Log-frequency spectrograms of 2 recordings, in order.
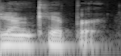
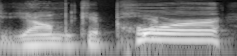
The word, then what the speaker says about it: Yom Kippur: and uh you know i didn't know how to pronounce it anymore because i was a kid who's young kipper that's it that's how he did in new york and now it's yom kippur it's a whole thing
